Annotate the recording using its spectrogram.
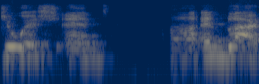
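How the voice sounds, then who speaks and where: A woman talks at a medium pitch. Her pace is very slow. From Israel (Kiryat Gat). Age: 30s. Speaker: social activist. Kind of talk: panel discussion.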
